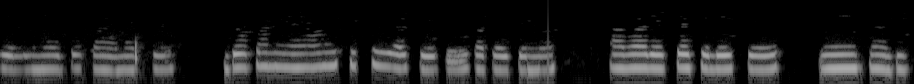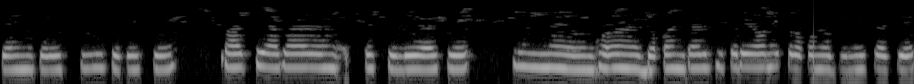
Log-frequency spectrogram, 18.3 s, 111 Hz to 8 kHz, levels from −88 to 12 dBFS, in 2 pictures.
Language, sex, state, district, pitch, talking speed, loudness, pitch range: Bengali, female, West Bengal, Malda, 245 Hz, 110 wpm, -31 LUFS, 235-255 Hz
